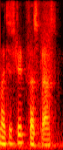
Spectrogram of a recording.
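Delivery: usual speaking voice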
